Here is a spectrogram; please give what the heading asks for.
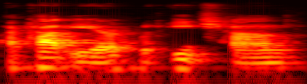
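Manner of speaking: ordinary delivery, nothing marked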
